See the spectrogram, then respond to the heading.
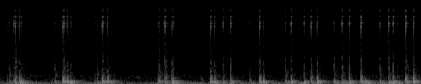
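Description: A medium glass jar full of sugared gummy candies, turned upside down, is tapped on its sides with the short fingertips of both hands. Quick, dry clicks with a bright top come in uneven bursts, each dying out almost instantly over a low hum.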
